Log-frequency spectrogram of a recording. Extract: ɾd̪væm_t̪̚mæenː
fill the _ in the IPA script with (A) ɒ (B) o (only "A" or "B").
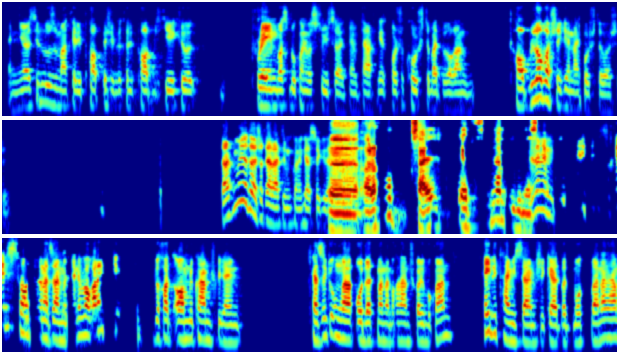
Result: B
